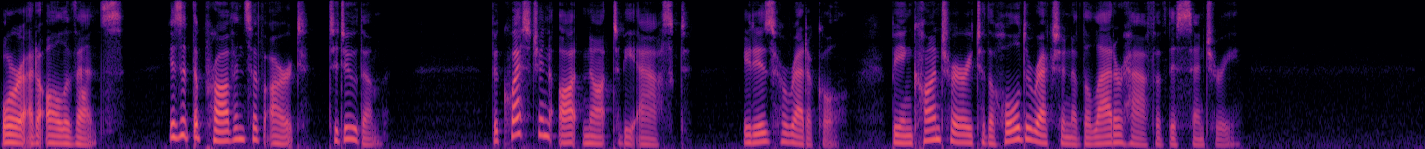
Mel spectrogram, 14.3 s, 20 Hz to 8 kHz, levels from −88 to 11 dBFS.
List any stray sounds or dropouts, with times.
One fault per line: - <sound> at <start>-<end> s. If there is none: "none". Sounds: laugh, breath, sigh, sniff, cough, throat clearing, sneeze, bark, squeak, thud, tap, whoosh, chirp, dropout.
none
